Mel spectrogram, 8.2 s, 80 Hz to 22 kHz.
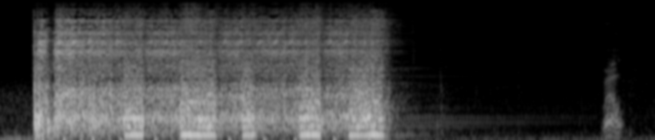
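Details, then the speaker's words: Cub Cadet RZT50 zero-turn mower found parked and said to need a fuel pump, battery freshly charged, fuel pump being tested: about four seconds of uneven chugging cranking without catching; the pump works but the engine sounds unhealthy, cause not pinned down. "pump works but does not sound the healthiest no the motor not the pump obviously"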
